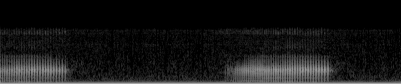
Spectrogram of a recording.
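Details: Sleeping between his grandfather's legs: loud buzzing snores on each breath with quiet pauses between, over a constant hum; ordinary snoring.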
